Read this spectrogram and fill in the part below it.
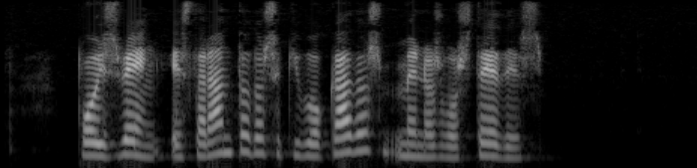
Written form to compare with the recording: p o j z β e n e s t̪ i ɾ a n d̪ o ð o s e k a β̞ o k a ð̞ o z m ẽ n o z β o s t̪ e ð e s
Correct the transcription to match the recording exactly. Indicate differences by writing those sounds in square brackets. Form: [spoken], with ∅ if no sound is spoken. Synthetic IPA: p o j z β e [ŋ] e s t̪ [a] ɾ a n [t̪] o ð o s e k [i] β̞ o k a ð̞ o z m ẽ n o z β o s t̪ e ð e s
